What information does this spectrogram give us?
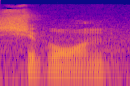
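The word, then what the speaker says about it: Siobhan: how to pronounce this it's shibon ship one the good name strong name Gaelic name and other medicines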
